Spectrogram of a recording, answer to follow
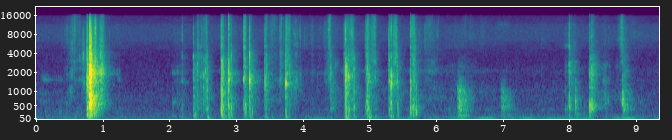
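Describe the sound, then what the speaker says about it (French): Tarot cards shuffled by hand in a quiet room, a loud riffle up front followed by a run of short, crisp card flicks and slaps coming in uneven bursts, close and alone. "je vais prendre des cartes."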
